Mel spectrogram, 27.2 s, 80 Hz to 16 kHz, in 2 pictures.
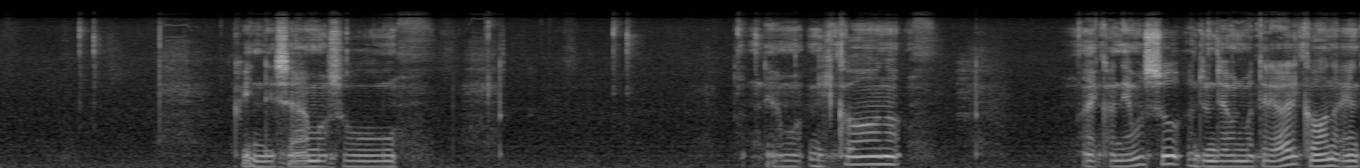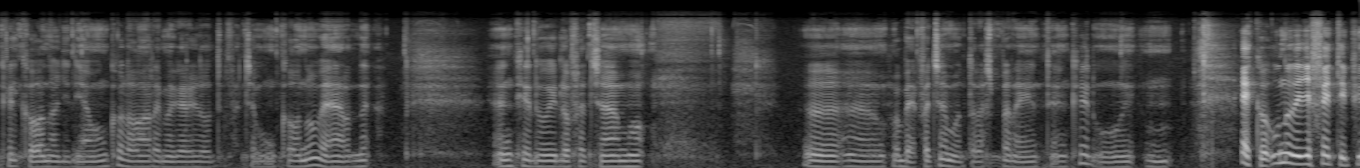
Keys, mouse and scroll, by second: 0.8 click, 6.2 right click, 10.8 click, 14.3 click, 19.0 click.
